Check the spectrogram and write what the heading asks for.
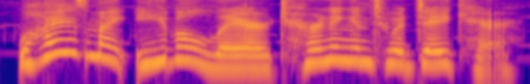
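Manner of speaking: high, swooping villain complaint; dramatic exasperation. A narrator's reading. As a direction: lament it theatrically, pitch swooping up. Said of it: "Eclipse sighs dramatically".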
